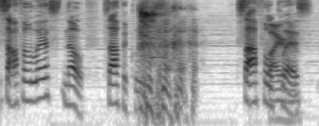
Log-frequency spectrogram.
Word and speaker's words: Sophocles: Um, Sophilus. Did I get it right? Sophocles. Sophocles. Damn it. I said Sophus. No. Sophocles.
